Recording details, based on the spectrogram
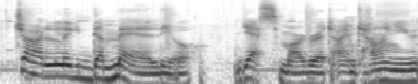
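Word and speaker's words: Charli D'Amelio: come on julian how do you go about pronouncing her name charlie the melio charlie damelio yes margaret i'm telling you that the 16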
